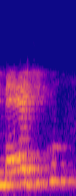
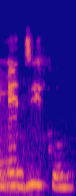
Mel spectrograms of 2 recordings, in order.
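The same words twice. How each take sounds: First: Médico stressed on MÉ; stress on first syllable. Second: Medico stressed on DI; stress on middle syllable. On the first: Teacher citing a colleague's example, médico stressed on mé. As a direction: lean on the mé of médico. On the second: Teacher giving the verb form, medico stressed on di. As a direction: lean on the di of medico. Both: Shown as a demonstration. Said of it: "É a marcação de sílaba tônica".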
